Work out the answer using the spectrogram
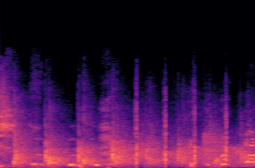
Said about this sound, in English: Not the applause.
